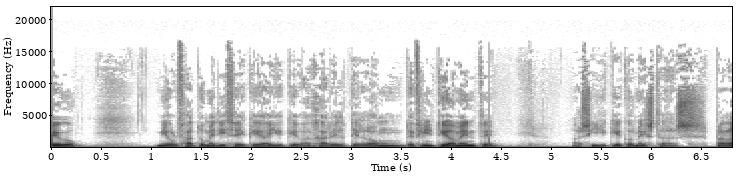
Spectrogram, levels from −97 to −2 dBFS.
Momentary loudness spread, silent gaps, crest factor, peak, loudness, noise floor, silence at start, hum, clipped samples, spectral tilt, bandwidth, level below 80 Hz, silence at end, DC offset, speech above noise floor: 12 LU; none; 20 dB; -6 dBFS; -25 LUFS; -55 dBFS; 0 s; none; under 0.1%; -6.5 dB/octave; 17 kHz; -52 dBFS; 0 s; 0.4%; 31 dB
